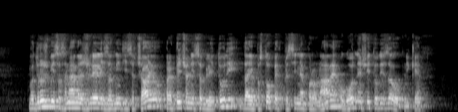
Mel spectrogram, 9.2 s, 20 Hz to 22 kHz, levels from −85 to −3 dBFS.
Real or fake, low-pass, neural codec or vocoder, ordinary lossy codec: real; 7.2 kHz; none; none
